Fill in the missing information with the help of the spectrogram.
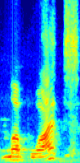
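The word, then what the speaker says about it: La Boîte: in new york called lubwat it's spelled like l-a-b-o-i-t-e like the the box in french um it's la what a piece um and he's in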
